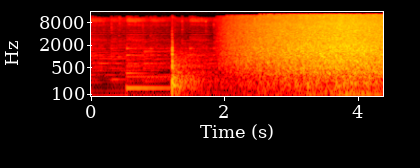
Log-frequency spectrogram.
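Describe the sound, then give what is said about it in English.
Water thunders through a river dam at a large hydroelectric power station in Latin America, a low droning hum giving way after a thud to a broad, roaring rush that swells and stays loud and steady. No one speaks. “The pounding of water of a river dam, one of more than 250 large hydroelectric power stations in Latin America.”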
